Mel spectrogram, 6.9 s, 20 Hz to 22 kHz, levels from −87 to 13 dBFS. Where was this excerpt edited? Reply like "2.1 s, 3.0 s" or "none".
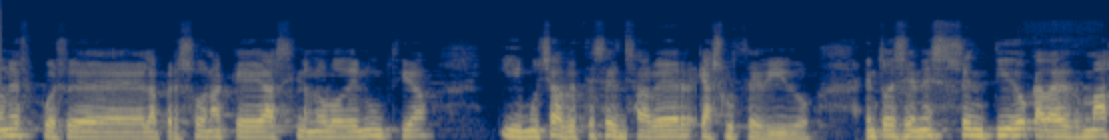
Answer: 1.9 s, 3.9 s, 4.3 s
